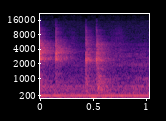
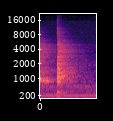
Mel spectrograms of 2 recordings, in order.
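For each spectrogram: First: Four quick, bright ticks on jar lids, tight and high rather than thudding, so the seals are holding. Second: A single short, dull tap on a plastic jar lid; it thuds hollow instead of clicking, so the seal is broken.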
